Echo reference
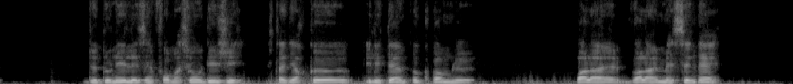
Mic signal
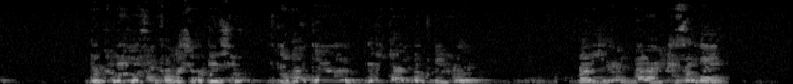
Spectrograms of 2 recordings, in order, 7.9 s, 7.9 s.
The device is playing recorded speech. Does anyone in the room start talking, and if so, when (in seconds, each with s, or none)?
none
